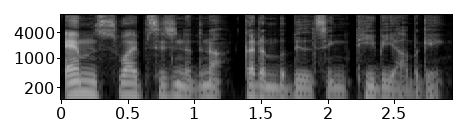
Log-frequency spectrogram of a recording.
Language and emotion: Manipuri, neutral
